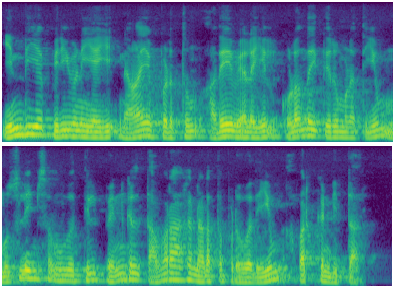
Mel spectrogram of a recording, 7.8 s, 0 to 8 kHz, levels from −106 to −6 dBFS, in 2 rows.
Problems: none marked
